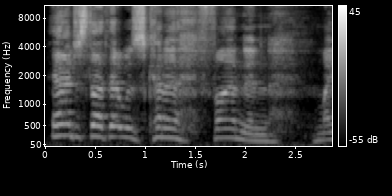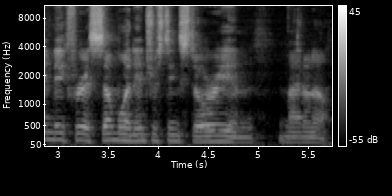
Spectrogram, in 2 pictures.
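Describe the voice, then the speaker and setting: A man's voice: fairly high pitch, fairly quick. An American man in his forties tells a personal story in a casual, conversational way. His delivery is informal and rambling, as if talking to viewers he knows. He puts extra emphasis on key words as he goes. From Seattle area, United States. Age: 40s. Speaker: host telling a personal story.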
